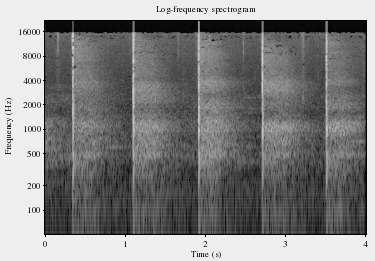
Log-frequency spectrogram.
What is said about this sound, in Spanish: Por acá tenemos un martillo.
